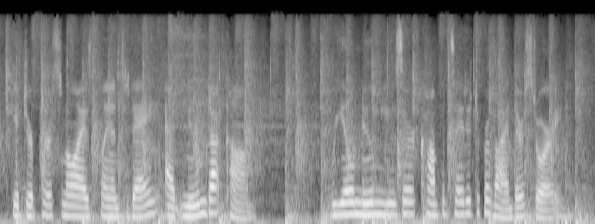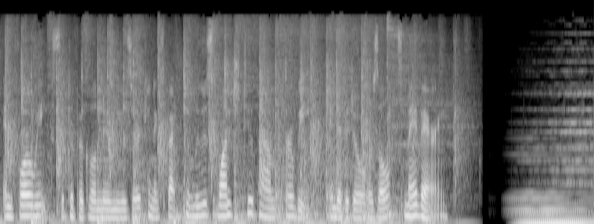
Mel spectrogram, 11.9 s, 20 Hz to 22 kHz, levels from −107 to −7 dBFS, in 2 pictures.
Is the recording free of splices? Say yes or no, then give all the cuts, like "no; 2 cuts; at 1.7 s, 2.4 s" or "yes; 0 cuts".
no; 1 cut; at 11.0 s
